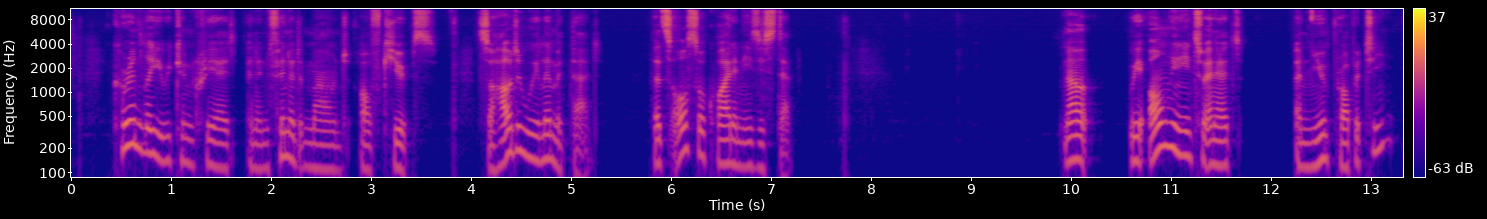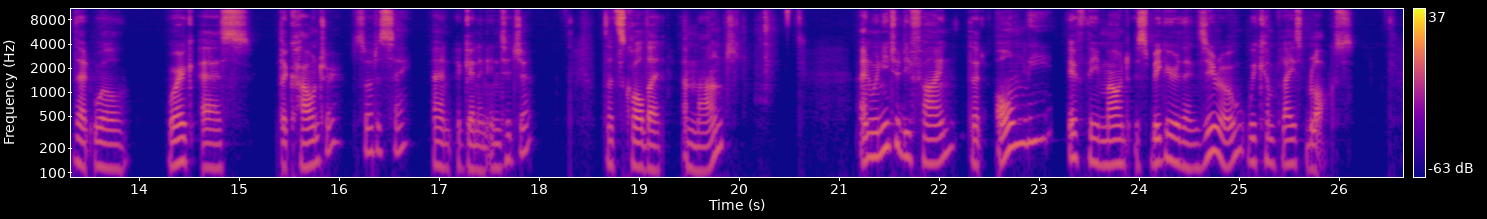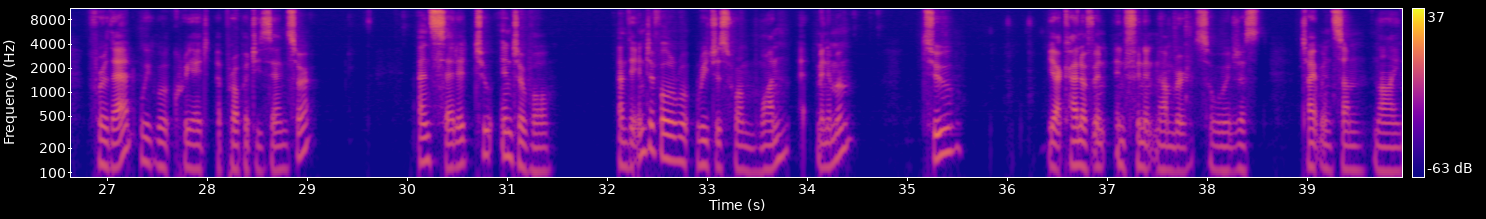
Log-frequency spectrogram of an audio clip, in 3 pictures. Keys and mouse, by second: 6.8-8.8 drag, 11.4-12.2 drag, 14.1-14.8 drag, 16.7-18.1 drag, 24.3-29.8 drag, 31.7 click, 33.9 click, 36.0 9, 36.5 click, 36.5-39.9 middle drag, 36.5 right click, 36.6 9, 37.0-39.9 drag, 37.0-39.9 right drag, 37.4 9.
